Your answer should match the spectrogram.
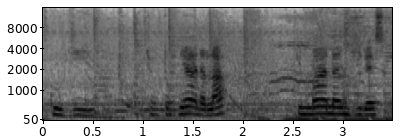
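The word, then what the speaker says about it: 九時: Selanjutnya, cara baca untuk jam 4 dengan jam 9 itu berbeda dengan bacaan lain. Jika jam 4 bacaannya yaitu yoji, sedangkan jam 9 bacaannya itu bukan kyuji tapi kuji.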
